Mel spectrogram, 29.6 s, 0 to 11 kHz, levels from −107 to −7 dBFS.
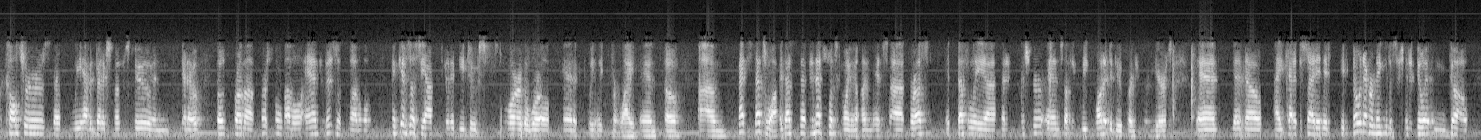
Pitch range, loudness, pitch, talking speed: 125-160 Hz, -19 LUFS, 140 Hz, 170 wpm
